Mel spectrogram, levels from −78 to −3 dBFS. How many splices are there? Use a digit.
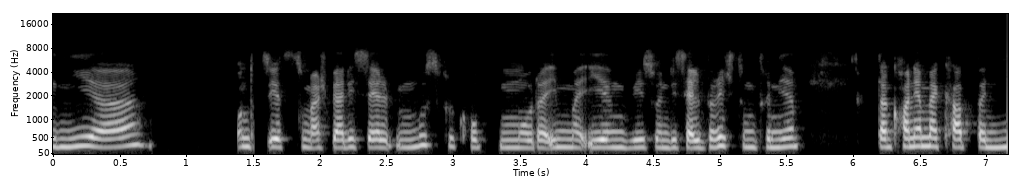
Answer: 1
